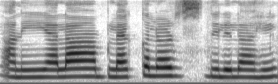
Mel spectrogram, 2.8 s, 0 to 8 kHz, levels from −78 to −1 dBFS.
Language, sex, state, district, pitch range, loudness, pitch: Marathi, female, Maharashtra, Pune, 260-280 Hz, -15 LUFS, 270 Hz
